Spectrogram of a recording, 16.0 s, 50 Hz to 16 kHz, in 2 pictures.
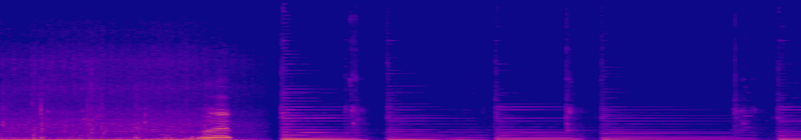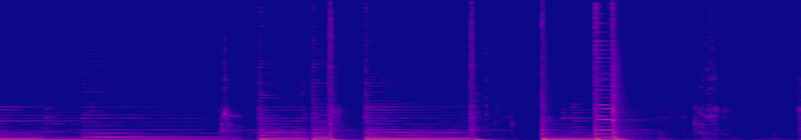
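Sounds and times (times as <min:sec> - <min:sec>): strummed guitar chords: 0:02.8 - 0:14.5.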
